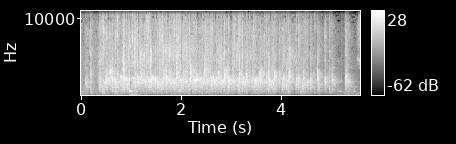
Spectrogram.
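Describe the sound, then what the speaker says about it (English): Audience applause at an International Peace Institute gathering as a president takes the floor, a loud dense rush of clapping that swells in and tapers toward the end, with some voice mixed in. "I also applaud"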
